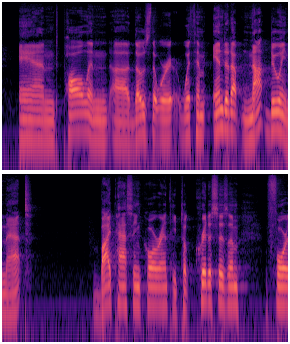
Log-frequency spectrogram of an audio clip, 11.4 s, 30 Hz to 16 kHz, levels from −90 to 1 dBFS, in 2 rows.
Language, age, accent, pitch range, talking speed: English, 50-69, American, 90-115 Hz, 105 wpm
